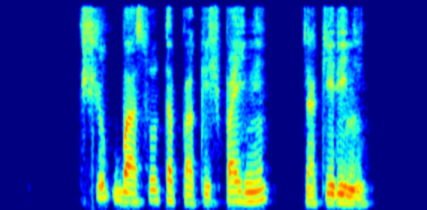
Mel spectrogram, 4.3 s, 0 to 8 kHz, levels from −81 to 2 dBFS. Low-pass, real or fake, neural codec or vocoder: 7.2 kHz; fake; vocoder, 22.05 kHz, 80 mel bands, WaveNeXt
